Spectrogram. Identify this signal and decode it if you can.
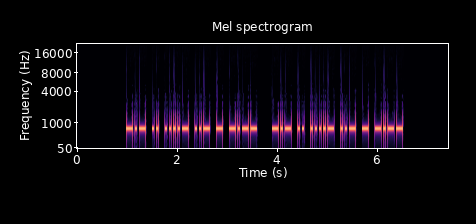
Morse code, heard as a keyed tone, about 28 wpm, 700 Hz. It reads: KI4UTY KI4UTY
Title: USA Call Signs Repeated 2x 28wpm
